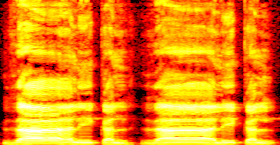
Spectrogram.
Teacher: সতর্কতা থাকবেন সেটা হচ্ছে আপনার জিহ্বাটা যেন নিচে যাতে না লাগে জিহ্বাটা অবশ্যই সবসময় উপরে দাঁতের আগে লাগিয়ে জাল উচ্চারণ করবেন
